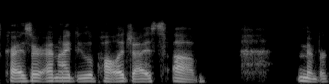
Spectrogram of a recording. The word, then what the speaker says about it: Kreiser: It's pronounced Kreiser. That's what I thought. apologize. It's Yes, okay. please correct me in the future. It's Kreiser, and I do apologize, Member Kreiser.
